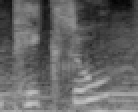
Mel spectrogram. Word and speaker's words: Pixel: not weird guy I'm pixel it's easy to remember because it rhymes with pickle does I'm Foster I'll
